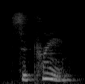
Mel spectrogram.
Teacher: we stress the second syllable in Supreme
